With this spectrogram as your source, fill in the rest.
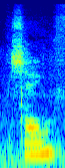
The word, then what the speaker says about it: Psalm: Então, quando você vê KN ou PS, né, o K é mudo, o P é mudo também. Então, aqui nós temos o Psalm 40, for the Director of Music of David, a Psalm.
